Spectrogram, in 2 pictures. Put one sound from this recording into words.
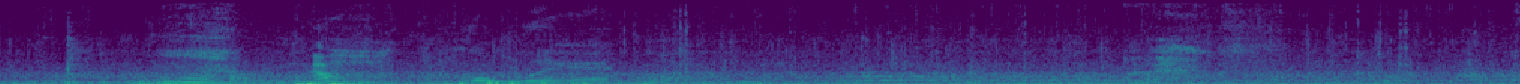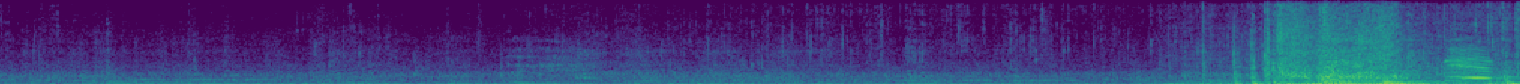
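A wheeled cart rolls and rattles over a wooden floor.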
